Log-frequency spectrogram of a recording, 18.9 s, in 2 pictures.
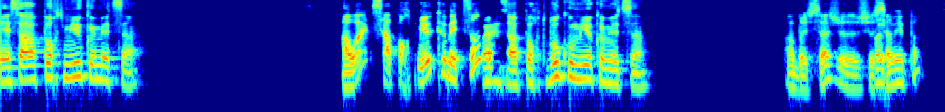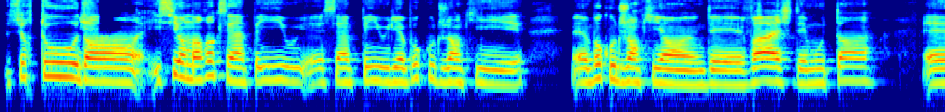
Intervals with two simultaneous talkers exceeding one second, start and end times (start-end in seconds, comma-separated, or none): none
